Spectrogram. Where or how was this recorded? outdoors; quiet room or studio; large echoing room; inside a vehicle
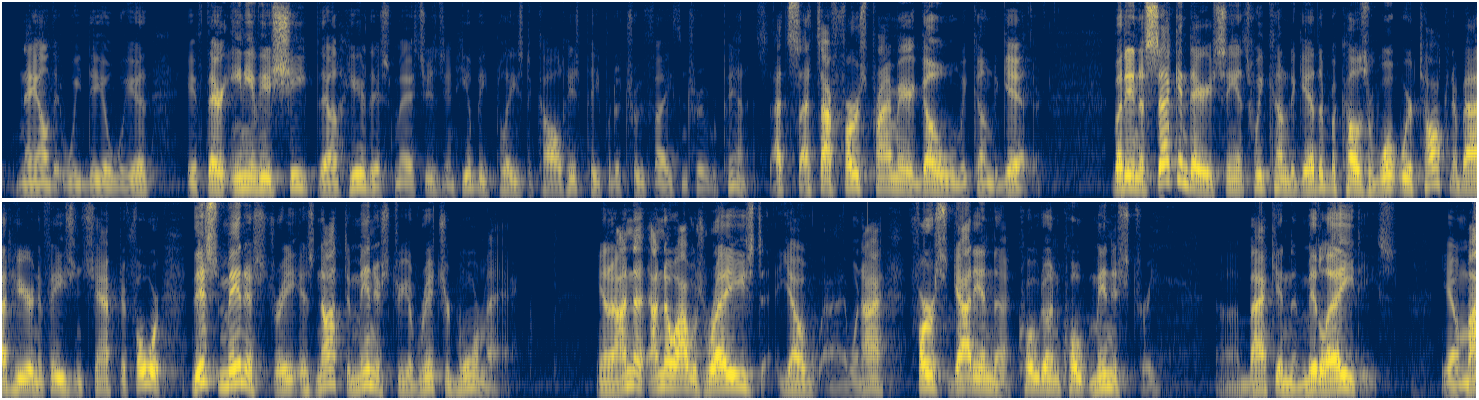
large echoing room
